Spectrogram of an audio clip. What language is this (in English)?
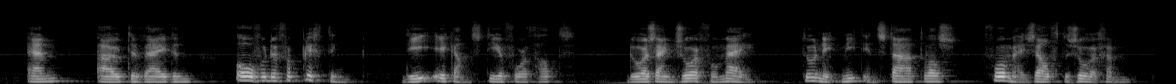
Dutch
